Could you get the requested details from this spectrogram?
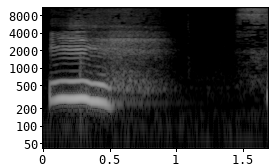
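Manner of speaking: high, loud squeal of delight; excited shouting. A narrator's reading. Sultan's wives spotting a boy, excited shouting. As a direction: cry out high like cooing women. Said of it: "råbte de".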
